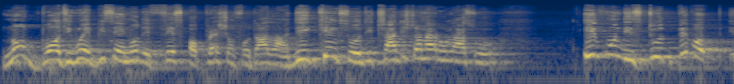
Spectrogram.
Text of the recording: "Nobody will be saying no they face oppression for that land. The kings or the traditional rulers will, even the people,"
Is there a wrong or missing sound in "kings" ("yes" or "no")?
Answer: yes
